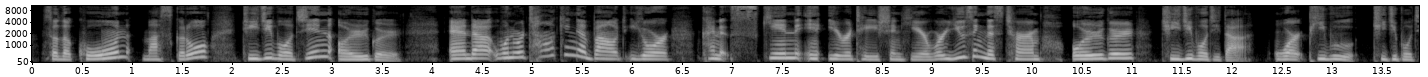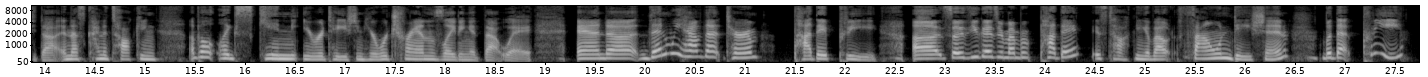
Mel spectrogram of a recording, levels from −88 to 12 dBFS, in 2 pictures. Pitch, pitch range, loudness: 215 Hz, 190-265 Hz, -21 LUFS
